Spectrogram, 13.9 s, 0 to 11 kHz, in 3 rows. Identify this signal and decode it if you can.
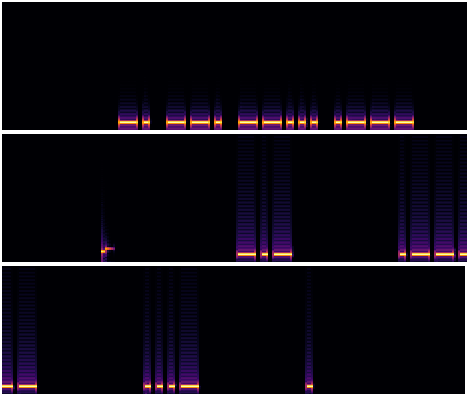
Morse code, heard as a keyed tone, about 20 wpm, spaced as for 10 wpm, 700 Hz. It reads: NG7J K1VE
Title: USA Call Signs - 4 Characters - 6x Character Spacing - 20wpm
